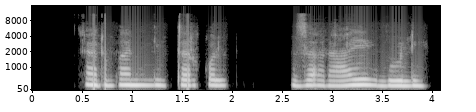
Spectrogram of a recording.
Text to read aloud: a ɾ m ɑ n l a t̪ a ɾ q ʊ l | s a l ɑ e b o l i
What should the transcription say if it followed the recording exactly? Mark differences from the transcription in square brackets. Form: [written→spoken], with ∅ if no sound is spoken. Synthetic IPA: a ɾ [m→b] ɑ n l [a→i] t̪ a ɾ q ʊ l | [s→z] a [l→ɾ] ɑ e b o l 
